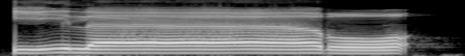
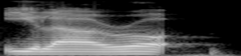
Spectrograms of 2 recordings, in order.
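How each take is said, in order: First: The r is trilled with one or two vibrations. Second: The r has no trill, it is blurred. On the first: The speaker calls it right. "getarannya mungkin hanya satu dua getaran saja sedikit" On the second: The speaker calls it wrong. "disamarkan ilaro, nggak"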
